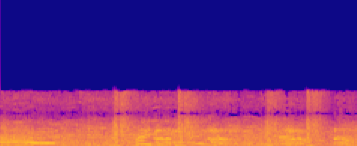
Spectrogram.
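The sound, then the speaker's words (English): Several sharp punching impacts land in quick, uneven succession as O'Connell is punched over and over in a fistfight, roughly four hard smacks over a busy, noisy background with strained grunts and vocal cries mixed in. “O'Connell is punched over and over.”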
